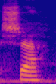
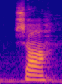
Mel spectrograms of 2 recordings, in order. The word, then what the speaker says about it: chats: You don't pronounce that T? – We're still in France, so it's Sha. Sha, sorry. Sha. Le Sha, Le Sha, De Sha. And that's spelled C-H-A-T-S.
